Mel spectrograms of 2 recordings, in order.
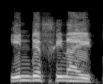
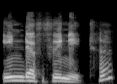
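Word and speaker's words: indefinite: ইনডেফিনাইট না। ইনডেফিনিট। আমরা right প্রোনাউন্সিয়েশনটা শিখবো।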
